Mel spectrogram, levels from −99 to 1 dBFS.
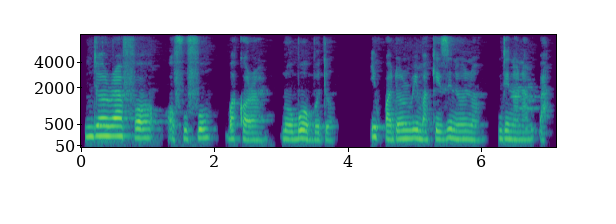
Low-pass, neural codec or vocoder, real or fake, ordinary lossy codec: none; none; real; none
